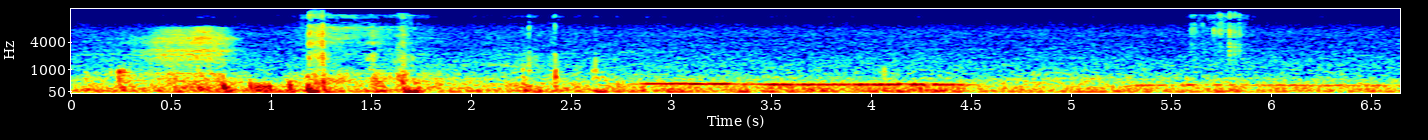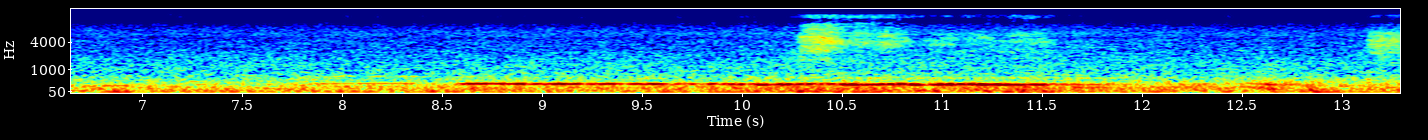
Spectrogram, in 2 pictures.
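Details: A hospice patient in the actively dying phase makes quiet, low, drawn-out moans with each slow breath, separated by brief pauses: rhythmic end-of-life moaning with an altered breathing pattern.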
